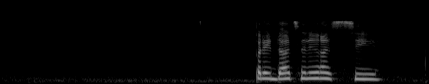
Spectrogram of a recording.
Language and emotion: Russian, neutral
